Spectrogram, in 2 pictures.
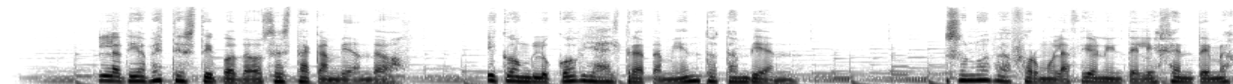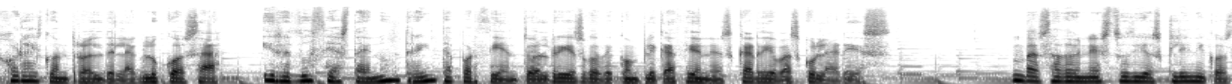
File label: spanish medical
